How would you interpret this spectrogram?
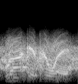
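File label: "rockets away", English speech, Wingman; DCS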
